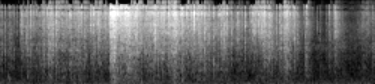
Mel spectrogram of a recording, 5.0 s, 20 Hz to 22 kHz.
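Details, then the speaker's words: Crinkling plastic as a 0.9% normal saline IV bag is unwrapped and gently squeezed to check for tears or leaks, priming IV tubing in a nursing skills checklist demonstration. "Step 2.2, remove IV solution from packaging and gently apply pressure to the bag while inspecting for tears or leaks."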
